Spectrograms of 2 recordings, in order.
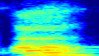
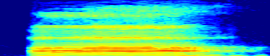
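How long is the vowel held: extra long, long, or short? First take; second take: short; extra long. First: The vowel is held only briefly. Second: The vowel is drawn out very long. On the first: "la forma del señor eh, Vamana, que era enano" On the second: "Mahapurusha cuando, bueno, se expande completamente"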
